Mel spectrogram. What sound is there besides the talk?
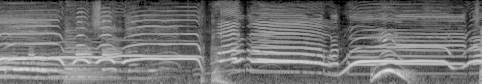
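crowd screaming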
